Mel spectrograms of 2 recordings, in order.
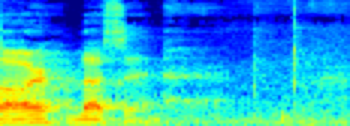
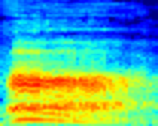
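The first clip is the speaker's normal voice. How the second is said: a playful pretend growl, louder; mock angry growl; 4 semitones higher, 10 dB louder than usual. Showing kids what lashing out sounds like, mock growl. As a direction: growl it out like a mad kid. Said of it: "just be".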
